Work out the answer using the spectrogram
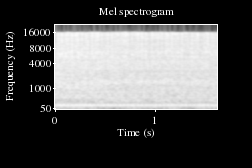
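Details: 2005 Mitsubishi Global Lancer, idling with the A/C on after the low-pressure A/C line was wrapped in insulation: steady, even idle hum with constant low tone and fan rush, no misses or knocks; engine idling normally.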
